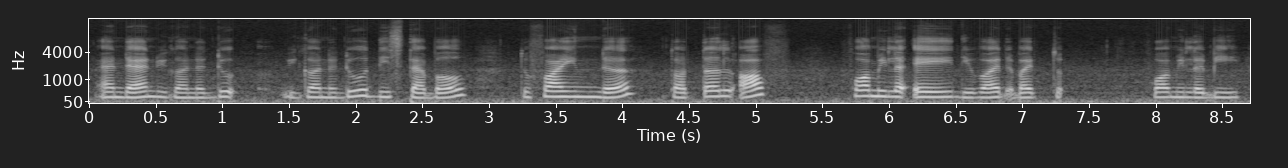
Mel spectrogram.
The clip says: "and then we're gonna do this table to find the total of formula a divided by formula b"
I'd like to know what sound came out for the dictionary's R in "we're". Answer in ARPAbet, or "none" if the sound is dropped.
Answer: W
